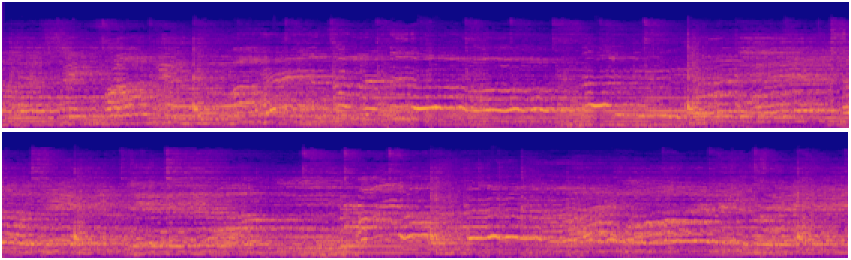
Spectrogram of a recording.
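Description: Gospel choir singing live into microphones, several voices together, over a steady beat of percussive hits.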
